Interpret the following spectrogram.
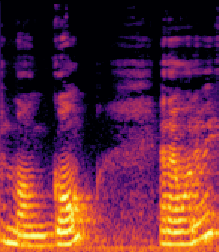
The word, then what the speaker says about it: mangeons: So if we looked, soft G sounds are G-E and G-I.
